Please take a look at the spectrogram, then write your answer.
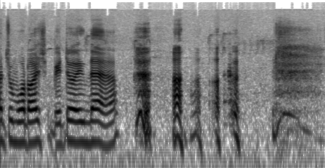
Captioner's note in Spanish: risas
